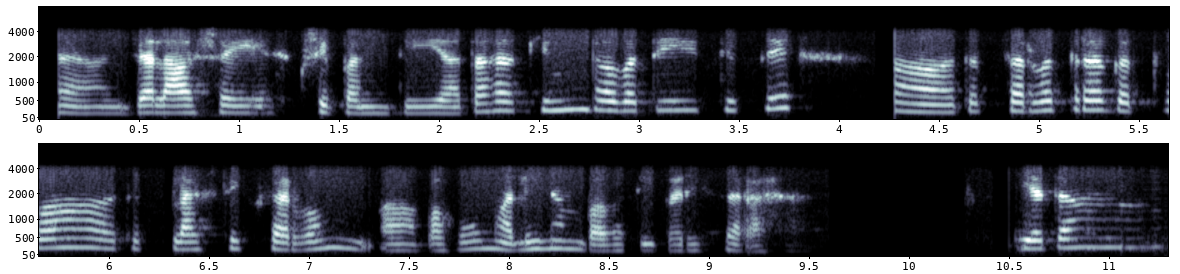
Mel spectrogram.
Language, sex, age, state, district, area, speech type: Sanskrit, female, 45-60, Tamil Nadu, Thanjavur, urban, conversation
